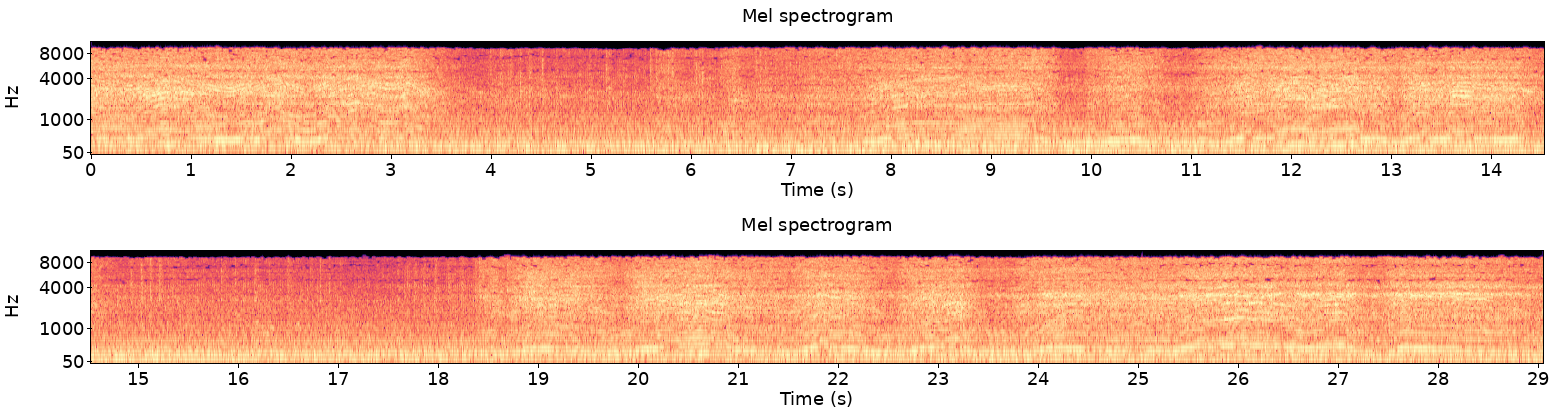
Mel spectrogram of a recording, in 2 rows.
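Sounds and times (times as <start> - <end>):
chainsaw cutting wood: 0.0 - 29.0
low engine hum: 3.4 - 13.3.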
